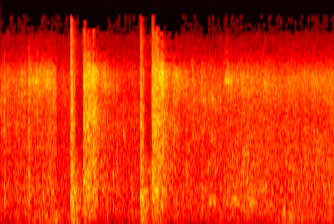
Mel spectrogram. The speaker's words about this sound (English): Bunch of shots here. The whole incident was caught on video. A warning here, this sound here is pretty violent.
